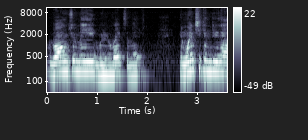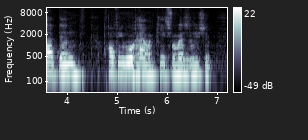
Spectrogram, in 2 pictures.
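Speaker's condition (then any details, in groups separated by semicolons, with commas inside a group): Cerebral palsy; caused by trauma; speaks coherently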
